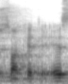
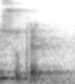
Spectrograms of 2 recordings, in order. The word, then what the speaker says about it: socket: آره ساکت همون سوکت انگلیسی تلفظش ساکت SOCKET ساکت ما میگیم سوکت به فارسی.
